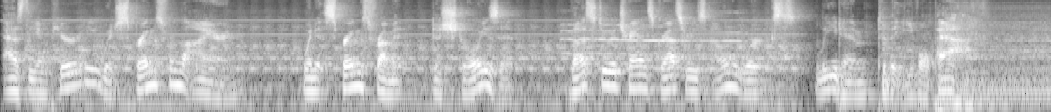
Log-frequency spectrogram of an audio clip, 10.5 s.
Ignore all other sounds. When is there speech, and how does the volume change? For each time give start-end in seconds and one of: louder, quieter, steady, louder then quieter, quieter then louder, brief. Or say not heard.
0.0-9.9 steady.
